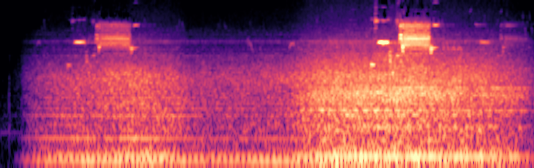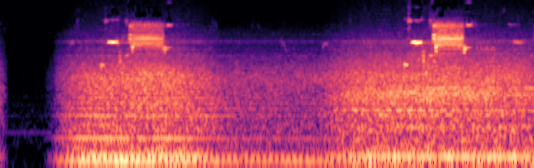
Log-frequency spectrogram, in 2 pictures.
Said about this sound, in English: Okay, well, this one might not be quite as common, but it's very common in Lemon Creek. It's the red-winged blackbird. All right, let's take a listen.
